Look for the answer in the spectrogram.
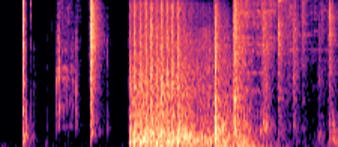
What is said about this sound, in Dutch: anderen hebben weer het geluid van een mitrailleur in hun hoofd. Dat klinkt ongeveer zo.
